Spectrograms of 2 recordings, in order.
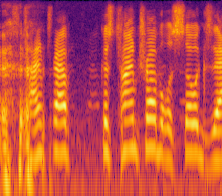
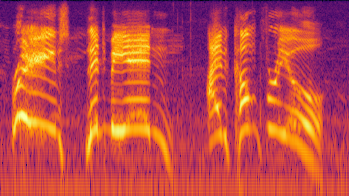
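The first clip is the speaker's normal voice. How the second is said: put-on very high, very slow, drawn-out shriek; 11 semitones higher, 4 dB louder than usual. Recapping a movie, quoting a character at the front gate: imitating a character screaming. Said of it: "by going to the front gate and screaming".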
